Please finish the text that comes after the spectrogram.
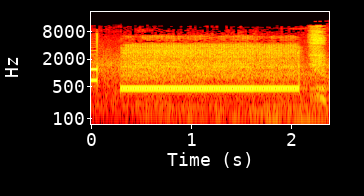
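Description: A short dialing beep as 5 is dialed, then a single long, steady telephone ring tone that holds for nearly two seconds before cutting off, followed by a brief muffled rustle.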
